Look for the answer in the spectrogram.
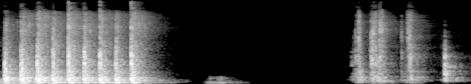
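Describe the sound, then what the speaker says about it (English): Knocking on an apartment door in a radio drama: a quick series of firm raps up close, a brief faint thump, a pause, then another burst of knocks followed by one last single rap. "I walked over and started knocking again."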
